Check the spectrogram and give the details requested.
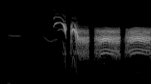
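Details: Mountain chickadee in natural habitat giving a short chick-a-dee phrase: a thin whistle, a quick rising chip, then two loud, broad, buzzy 'dee' notes.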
